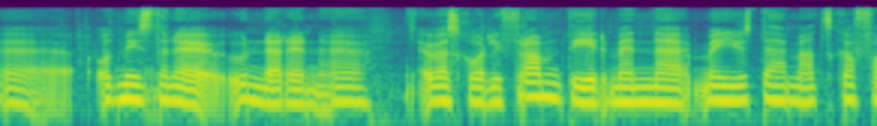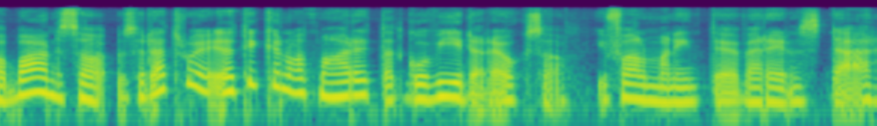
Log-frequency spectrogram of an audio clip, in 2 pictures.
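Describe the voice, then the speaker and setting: In a dry, close sound with no echo and a silent background on a very clean recording, a woman with a fairly low pitch talks at a very fast pace with ordinary pitch variation and hardly any pauses. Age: 40s. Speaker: podcast host. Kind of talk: casual chat.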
